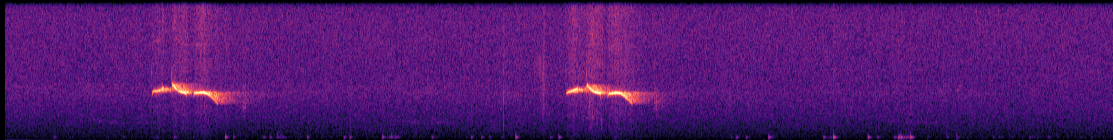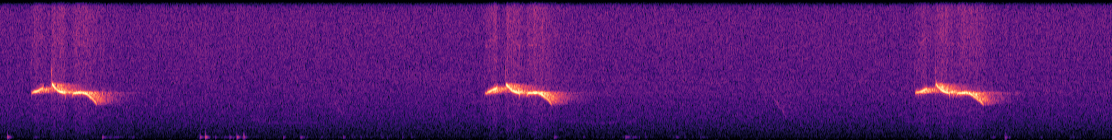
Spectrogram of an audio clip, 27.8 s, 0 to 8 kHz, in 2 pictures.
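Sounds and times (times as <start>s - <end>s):
Puff-throated Babbler in Thailand: 1.9s - 3.2s, 7.1s - 8.3s, 14.3s - 15.5s, 20.0s - 21.1s, 25.4s - 26.6s.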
